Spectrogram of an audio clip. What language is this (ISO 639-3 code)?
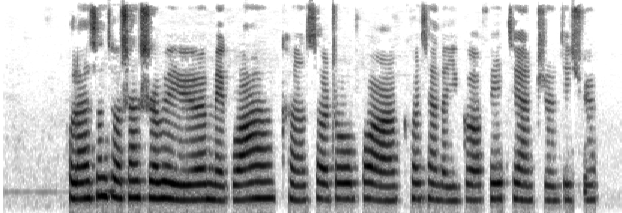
zho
